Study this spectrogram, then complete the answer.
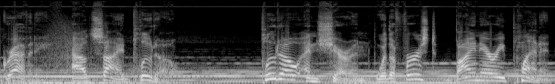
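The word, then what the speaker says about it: Charon: in greek mythology but preferred to pronounce it sharon more like his wife's name charlene from the motions of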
